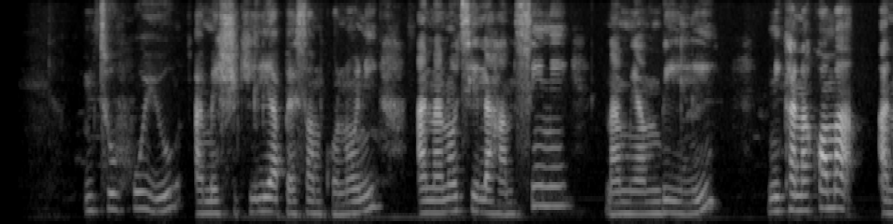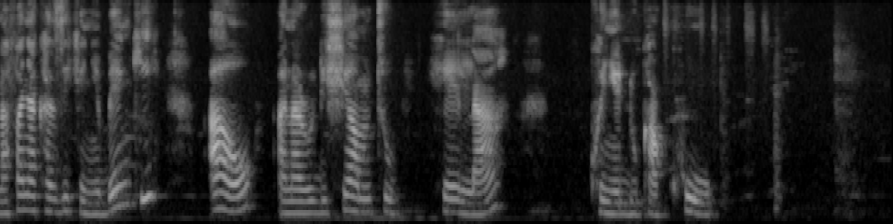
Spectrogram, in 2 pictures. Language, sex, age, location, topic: Swahili, female, 25-35, Kisumu, finance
